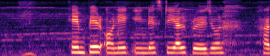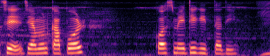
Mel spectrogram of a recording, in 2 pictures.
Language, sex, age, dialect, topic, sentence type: Bengali, female, 18-24, Rajbangshi, agriculture, statement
